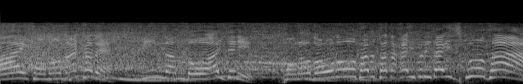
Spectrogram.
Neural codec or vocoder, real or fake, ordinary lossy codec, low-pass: autoencoder, 48 kHz, 128 numbers a frame, DAC-VAE, trained on Japanese speech; fake; none; 7.2 kHz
